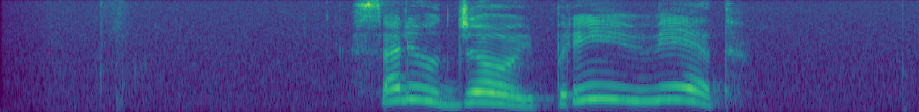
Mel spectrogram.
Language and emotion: Russian, positive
